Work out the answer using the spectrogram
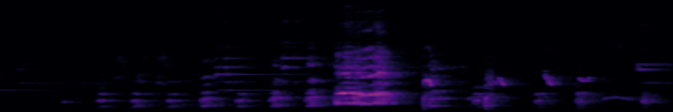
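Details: Southern Rambler and Golden Comet chicks peeping: a run of short, clear chirps repeated rapidly, building into a louder, denser burst midway, then quick single peeps again, with no other clear sounds.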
